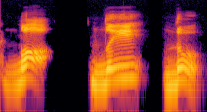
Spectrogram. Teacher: huruf dod sekali lagi itu diucapkan dari pinggir lidah ya, bukan dari ujung lidah ya.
